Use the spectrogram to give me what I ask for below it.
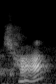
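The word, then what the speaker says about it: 茶: Parce qu'il ne prononce pas cha, comme en mandarin ou en cantonais, ou même dans d'autres langues chinoises, il le prononce T.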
